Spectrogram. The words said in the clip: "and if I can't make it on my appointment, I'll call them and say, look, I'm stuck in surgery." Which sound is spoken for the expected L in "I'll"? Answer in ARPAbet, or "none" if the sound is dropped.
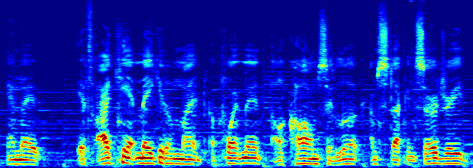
L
